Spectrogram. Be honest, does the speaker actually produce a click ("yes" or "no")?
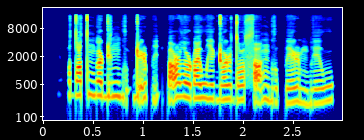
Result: no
